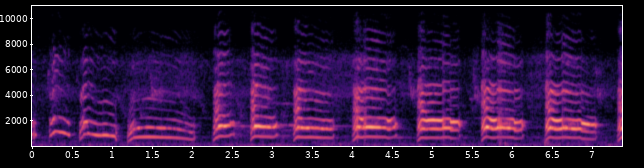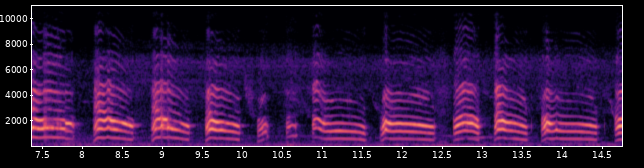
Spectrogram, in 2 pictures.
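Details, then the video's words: Mixed-breed puppy in Silay City, Philippines, screaming nonstop: shrill, harmonic wails that rise and fall, some drawn out longer, repeated steadily with brief gaps over about fifteen seconds. "Mixed Puppy, The Voice, Screaming"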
